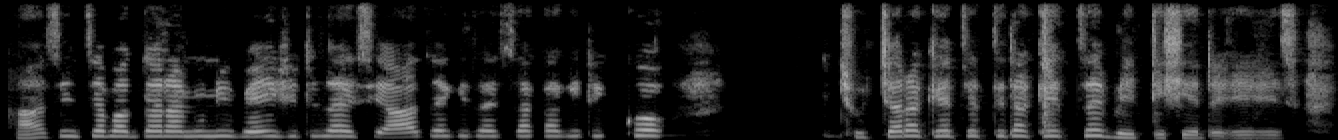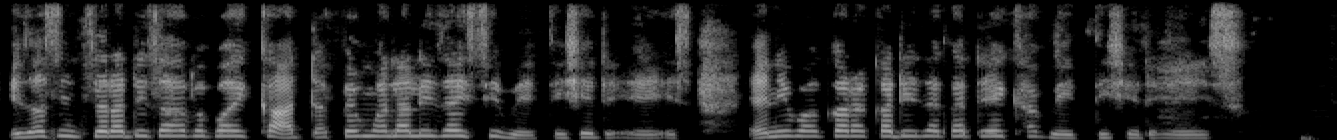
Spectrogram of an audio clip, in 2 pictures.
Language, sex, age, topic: Gamo, female, 25-35, government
